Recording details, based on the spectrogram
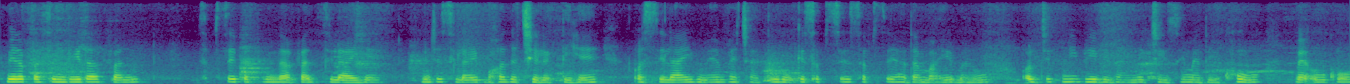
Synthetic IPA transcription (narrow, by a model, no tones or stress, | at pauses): meːɾapɐsə̃nd̪iːd̪afɐn | sɐ̥bsepɐsə̃nd̪afɐnsɪlaːiɦɛː | mʊd͡ʒʱesɪlaːibɐɦʊt̪ɐtːʃʰilɐɡt̪iɦɛ | ɔ̰ːɾsɪlaːimɛ̃mɛ̃t͡ʃaːt̪iɦũkesɐbsesɐbsejaːd̪ama̰ːɦɪbɐnũɔ̰ːɾd͡ʒɪt̪nibʱid̪ɪd̪aːimẽt͡ʃiːzẽmẽd̪eːkʰũ | mɛ̃ʔʊnko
